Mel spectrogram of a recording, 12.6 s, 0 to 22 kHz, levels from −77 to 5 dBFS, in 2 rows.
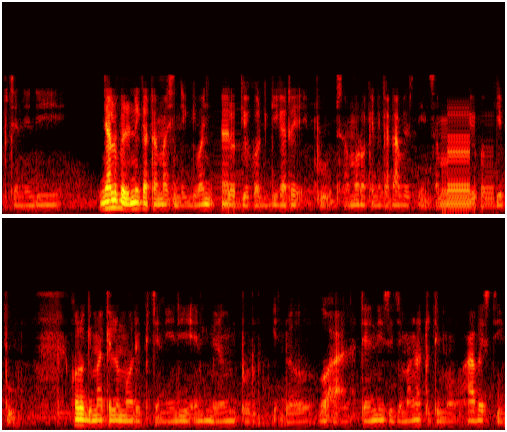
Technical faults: Nellymoser compression; robotic sound from repeated short buffers

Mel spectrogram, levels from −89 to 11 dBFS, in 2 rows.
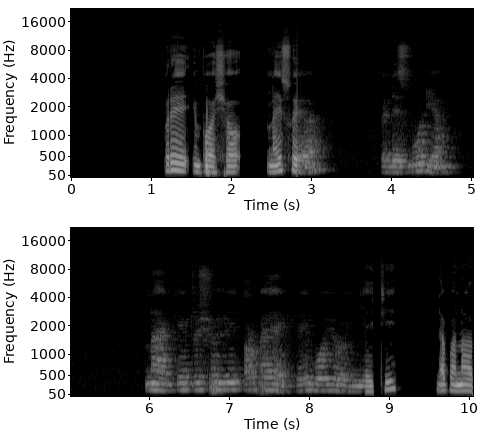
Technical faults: switch to a distant microphone

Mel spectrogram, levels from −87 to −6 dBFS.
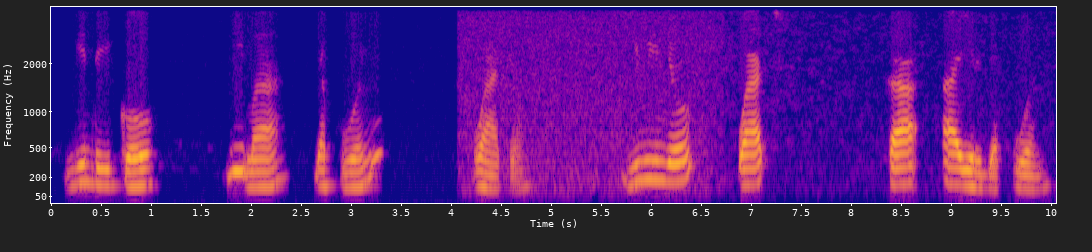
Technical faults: noise suppressor catching up

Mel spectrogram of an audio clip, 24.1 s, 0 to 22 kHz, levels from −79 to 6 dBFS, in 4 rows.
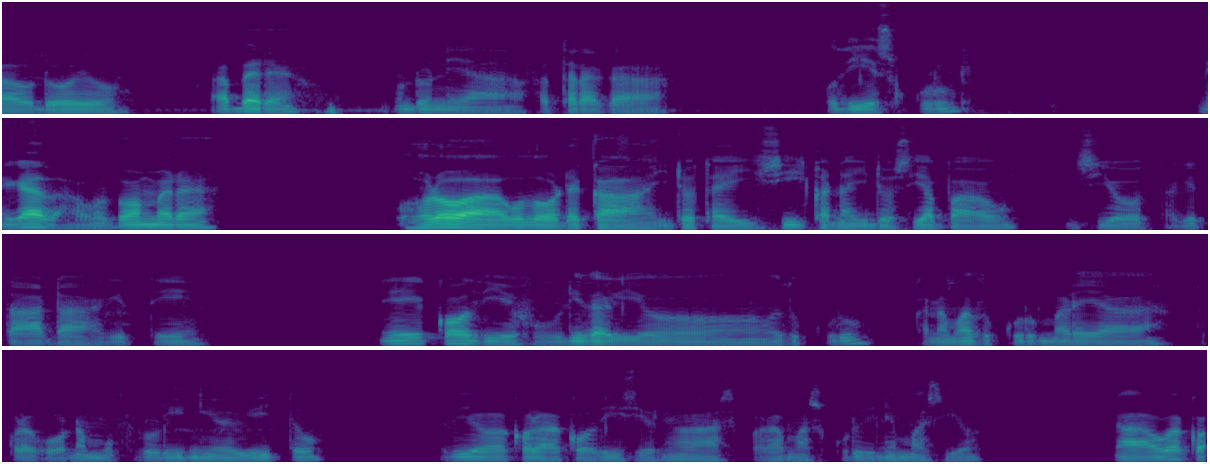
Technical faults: none

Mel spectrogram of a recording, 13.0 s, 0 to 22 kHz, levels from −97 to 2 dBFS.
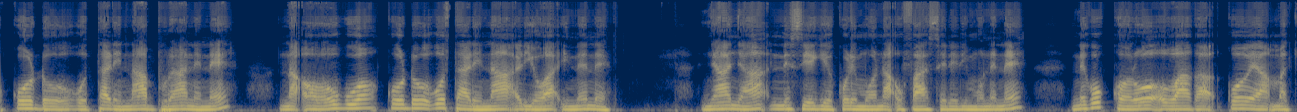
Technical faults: Opus compression

